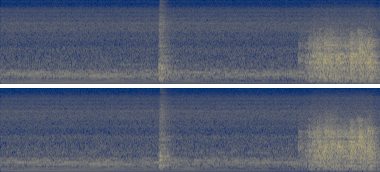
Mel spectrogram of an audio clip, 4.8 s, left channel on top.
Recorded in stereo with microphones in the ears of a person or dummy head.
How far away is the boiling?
About 0.7 m.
